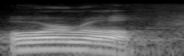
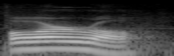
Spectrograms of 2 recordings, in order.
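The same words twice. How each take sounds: No difference in how they are said.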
